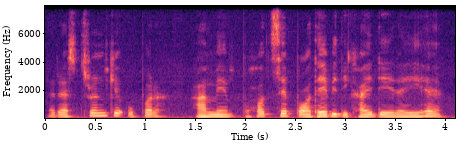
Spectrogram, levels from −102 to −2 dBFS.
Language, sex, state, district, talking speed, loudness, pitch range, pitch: Hindi, male, Assam, Sonitpur, 175 wpm, -16 LUFS, 135-155 Hz, 140 Hz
